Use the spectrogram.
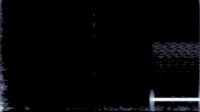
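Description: A steady electronic telephone tone starts abruptly after a quiet moment and holds loud and unbroken to the end, like the ringback heard while a call connects, as a friend is phoned.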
